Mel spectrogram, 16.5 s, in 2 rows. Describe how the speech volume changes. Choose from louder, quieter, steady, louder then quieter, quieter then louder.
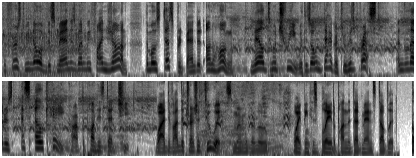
steady.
